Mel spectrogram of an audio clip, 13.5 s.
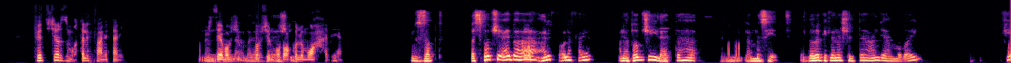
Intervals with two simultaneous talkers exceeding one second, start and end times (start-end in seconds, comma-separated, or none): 2.7-4.0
